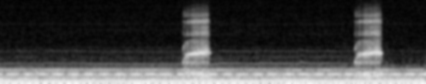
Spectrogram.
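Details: Wild barn owl pair in a monitored nest box, the male preening the female's feathers; two harsh, hissing screech bursts about two seconds apart, broad and noisy, over a steady low electrical hum.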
